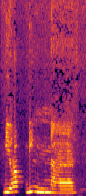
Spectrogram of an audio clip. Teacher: Lalu ada alif lam syamsiah, itu karena ada alif lam yang bertemu dengan huruf syamsiah yaitu nun. Cara bacanya alif lam tidak dibaca tapi dilewat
